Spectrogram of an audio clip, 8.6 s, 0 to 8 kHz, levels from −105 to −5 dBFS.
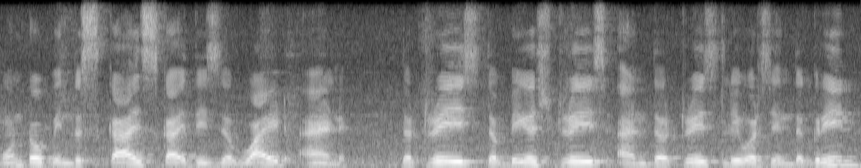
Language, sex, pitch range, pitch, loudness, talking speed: English, male, 135-175 Hz, 150 Hz, -16 LUFS, 155 wpm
